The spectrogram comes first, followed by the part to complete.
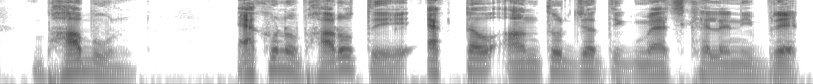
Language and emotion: Bengali, neutral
